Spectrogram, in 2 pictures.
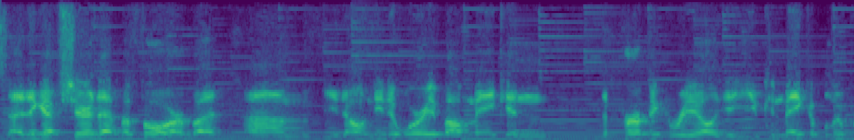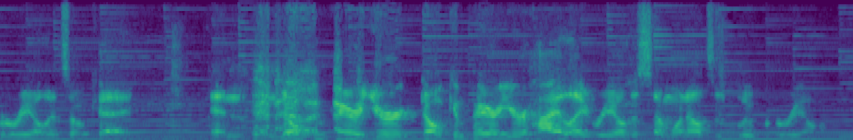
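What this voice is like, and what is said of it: Michigan accent. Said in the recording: “something about the Michigan accent ... It just sounds a bit more, potentially comedic”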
